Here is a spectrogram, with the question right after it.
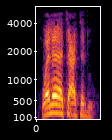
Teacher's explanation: ميم ساكنة جاء بعدها الواو إظهار شفوي، بل هو من أشد حالات الإظهار الشفوي. ولا تعتدوا، إذا وقفنا عليها مد طبيعي، وإذا وصلناها مد منفصل.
